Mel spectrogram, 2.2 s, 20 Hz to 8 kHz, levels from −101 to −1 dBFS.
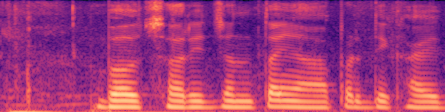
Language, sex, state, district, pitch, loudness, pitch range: Hindi, male, Haryana, Charkhi Dadri, 160 Hz, -17 LUFS, 155-165 Hz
